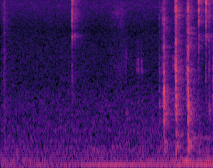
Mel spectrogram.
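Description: Keys and clicks on a computer keyboard and mouse: a single click a little past a third of the way in, then a quick run of key presses near the end.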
